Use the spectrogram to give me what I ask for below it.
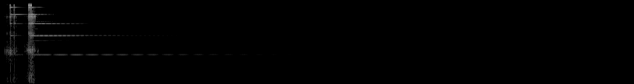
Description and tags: Bike bell 14
Bicycle bell recorded with an Oktava MK 012-01
bell, bicycle, bike, ring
